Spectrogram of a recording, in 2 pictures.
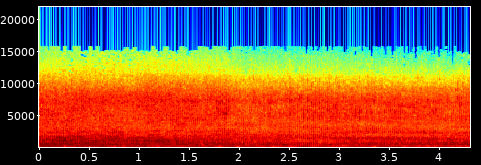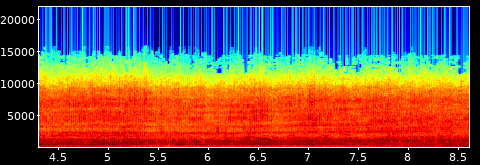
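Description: Several small kart engines buzz and whine loudly.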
